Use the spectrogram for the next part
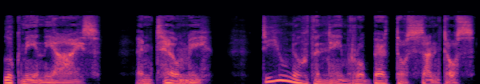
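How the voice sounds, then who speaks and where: A man's voice: low voice, very animated, slow, sharp tone, slightly rough, no room sound, studio quality, heavily acted. A man reading an audiobook, voicing a brutal, vengeful male rebel who talks in a cold, menacing way.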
